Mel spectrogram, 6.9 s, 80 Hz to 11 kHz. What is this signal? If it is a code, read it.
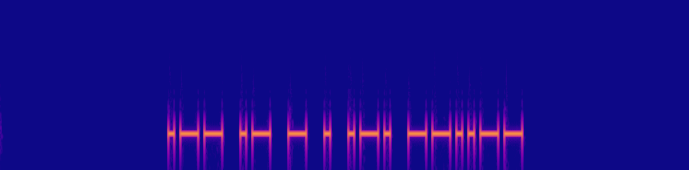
Morse code, heard as a keyed tone, about 20 wpm, 700 Hz. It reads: WATER,
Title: 4x Word-Spacing - Sentences from Top 400 Words - 20wpm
